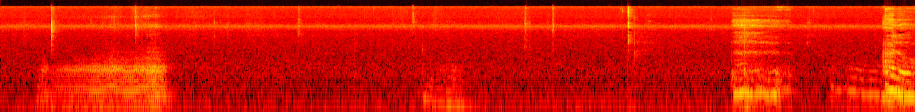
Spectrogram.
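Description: A cat snores softly in a quiet room, with a few separate rumbling breaths spaced apart and faint ticking in between.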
